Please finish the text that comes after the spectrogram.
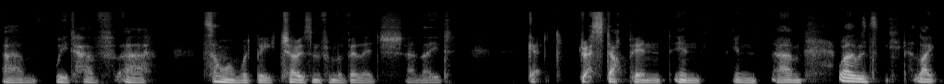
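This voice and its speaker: A man telling an improvised tabletop roleplay story, haltingly searching for words. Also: on the low side, husky, no room sound. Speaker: tabletop game participant.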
